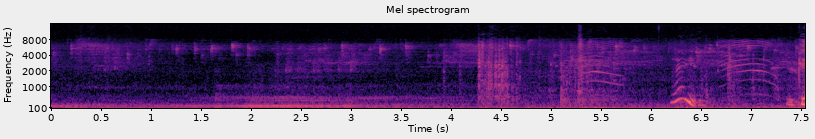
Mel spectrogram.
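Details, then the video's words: Shanti, a female pet cat, talks back to her owner: several short rising-and-falling meows cluster near the end, the last two loudest, over a steady low indoor hum with a human voice nearby. "Cat loves talking back at human"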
